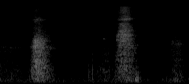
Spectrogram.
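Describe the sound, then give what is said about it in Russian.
Three short, airy nasal sniffles from a woman, caused by nerves, spaced roughly half a second to a second apart, fairly soft, with no talking in between. “извиняюсь, что шмыгаю ночь, носом, знаю, что это неприятно, но ничего делать не могу.”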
